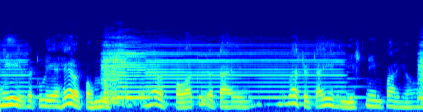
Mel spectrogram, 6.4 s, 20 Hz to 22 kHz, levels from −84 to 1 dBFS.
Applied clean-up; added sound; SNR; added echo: none; Bowed string instrument; 5 dB; none.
